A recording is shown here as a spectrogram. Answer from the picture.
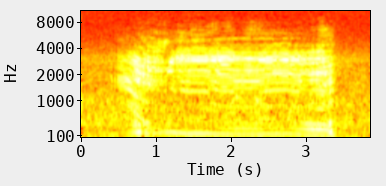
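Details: Red deer stag in the 2021 rut, Small Fatra mountains, Slovakia: a single long, drawn-out roar lasting nearly three seconds, low and steady with a strained, rasping edge, rising slightly at the start and falling off at the end.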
